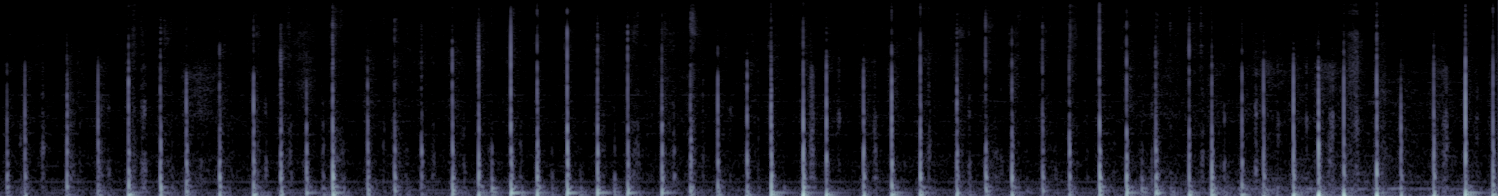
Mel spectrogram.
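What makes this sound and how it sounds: Fingertips tap on the white silicone ears of a binaural microphone in a rapid, loosely even rhythm of about four taps per second. Each tap is a soft, dull, low thud with a brief bright click at the onset, dying away almost at once. The taps continue through the whole clip, with some landing harder than others.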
